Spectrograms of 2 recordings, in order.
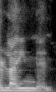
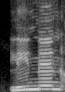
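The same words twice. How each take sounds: First: "linen" said LINE-en; alternate pronunciation. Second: "Linen" said LIN-en; short i starting "Linen", as in "lin"; alternate pronunciation. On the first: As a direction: open "linen" like the word "line". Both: Shown as a demonstration. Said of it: "Linen or linen".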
